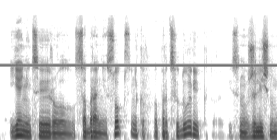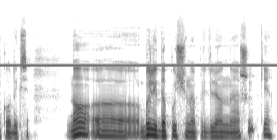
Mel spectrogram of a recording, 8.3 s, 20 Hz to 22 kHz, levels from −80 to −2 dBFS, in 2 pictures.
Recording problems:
high-pitched whine; loud; throughout; 4 kHz, 7 dB below the speech

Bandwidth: 14.5 kHz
